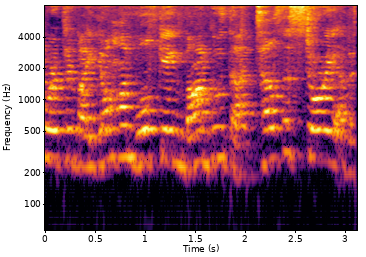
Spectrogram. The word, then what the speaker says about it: Goethe: Goethe is a German philosopher and writer. He, people usually say Goethe, okay, but it's Goethe.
